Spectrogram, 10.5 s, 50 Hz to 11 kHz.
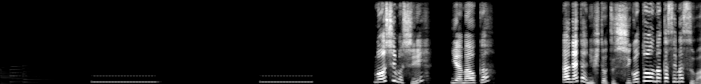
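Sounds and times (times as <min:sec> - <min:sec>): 
phone ringback tones through the earpiece: 0:01.4 - 0:02.4, 0:03.9 - 0:04.7
speech: 0:05.7 - 0:07.4, 0:08.4 - 0:10.5.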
